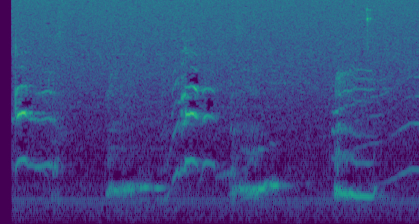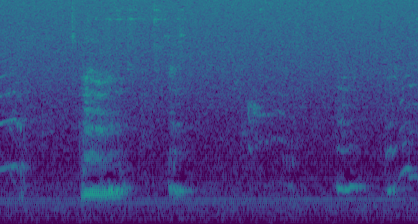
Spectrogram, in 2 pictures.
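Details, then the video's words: Several domestic cats meowing to demand food indoors: repeated drawn-out meows, some rising then falling, others short and nasal, coming roughly every second or two with brief pauses, a steady low hum beneath. "Cats demand food"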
